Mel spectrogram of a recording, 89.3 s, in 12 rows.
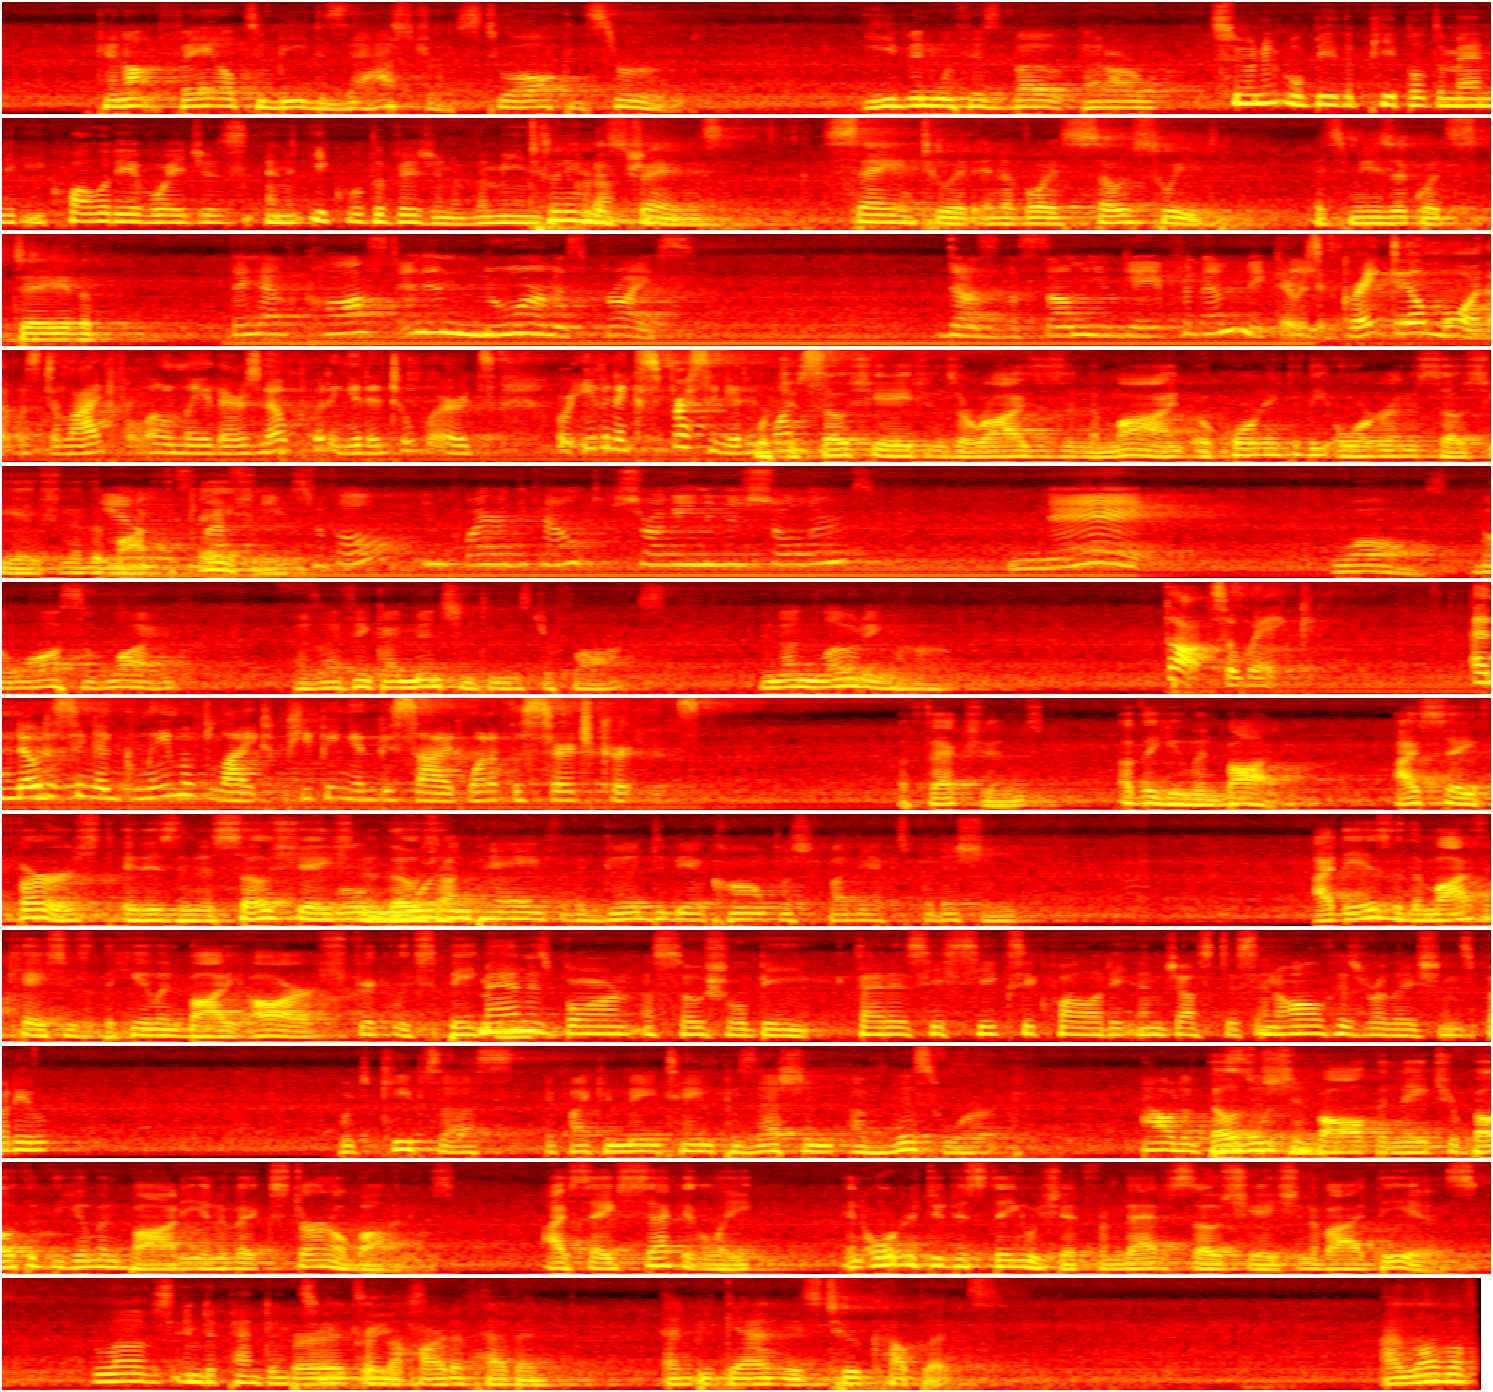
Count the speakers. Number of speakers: six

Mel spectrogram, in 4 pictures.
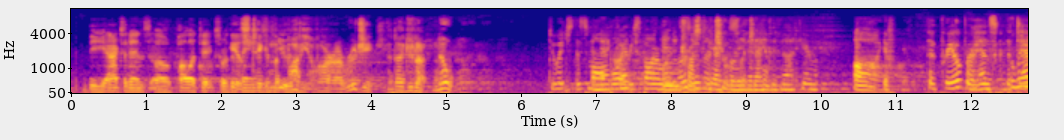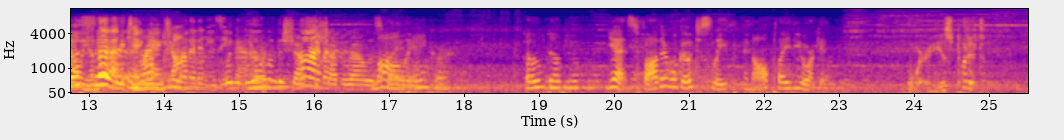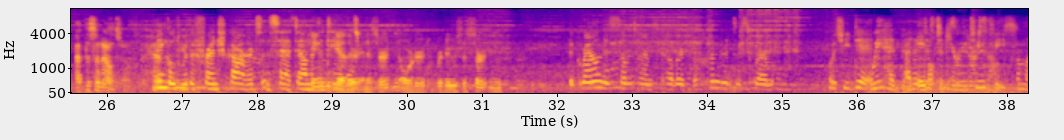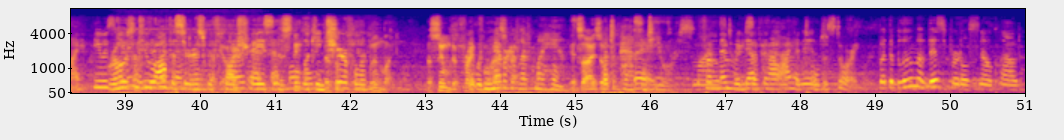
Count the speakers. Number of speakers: nine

